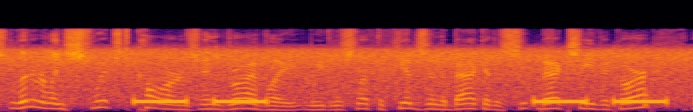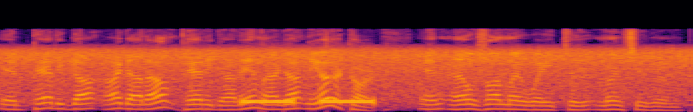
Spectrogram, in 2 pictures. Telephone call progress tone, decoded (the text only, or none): ringback tone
